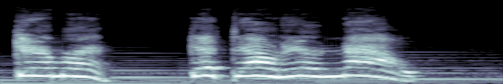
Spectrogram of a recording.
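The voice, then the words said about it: Screaming loudly. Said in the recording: “I'm screaming bloody murder”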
